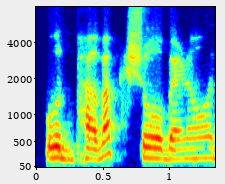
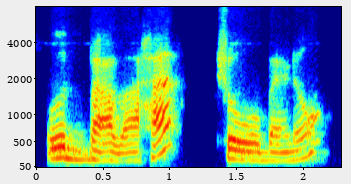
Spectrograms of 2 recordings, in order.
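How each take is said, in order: First: The first word ends without a final 'ha'. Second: The first word ends with a full 'ha' syllable. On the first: The speaker calls it wrong. "Don't say Udbhava Kshobano Deva Devaha like that" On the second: The speaker calls it right. "You are going to completely pronounce that"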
